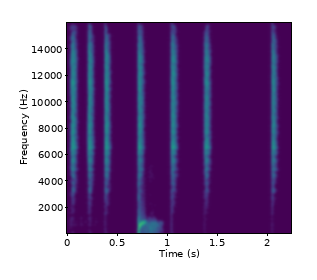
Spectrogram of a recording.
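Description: Tail of a trap beat with the rest of the track gone: a few crisp hi-hat ticks, spaced ever wider apart, and one short electronic plop with a quick upward pitch sweep about two-thirds of a second in, the loudest sound.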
